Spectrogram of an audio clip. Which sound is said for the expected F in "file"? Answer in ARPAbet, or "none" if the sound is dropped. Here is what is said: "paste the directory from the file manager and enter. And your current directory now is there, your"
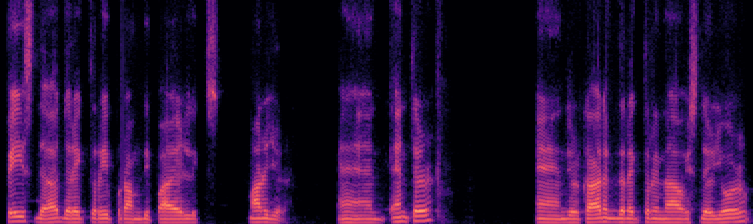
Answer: P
